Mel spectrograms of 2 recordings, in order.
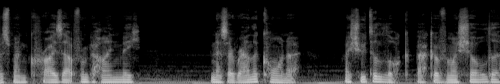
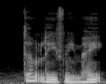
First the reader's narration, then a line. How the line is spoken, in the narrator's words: the man pleads in a hoarse voice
